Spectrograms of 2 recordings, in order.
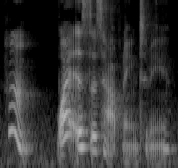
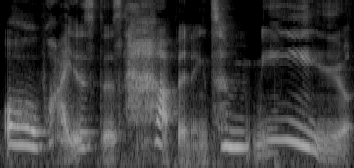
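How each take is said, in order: First: It sounds curious and wondering. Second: It sounds insecure and self-pitying.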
